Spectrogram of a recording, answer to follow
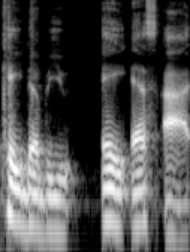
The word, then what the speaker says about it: Kwasi: It's spelled Kwasi in Ghana, just like Casey, but with a Quay in the front of it.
